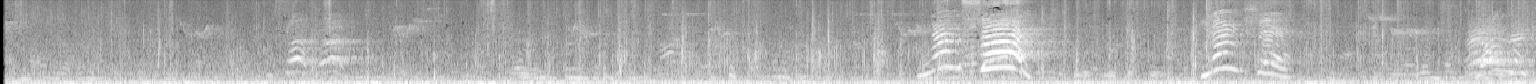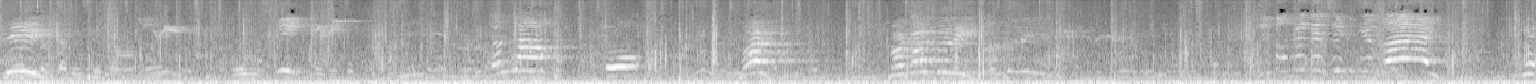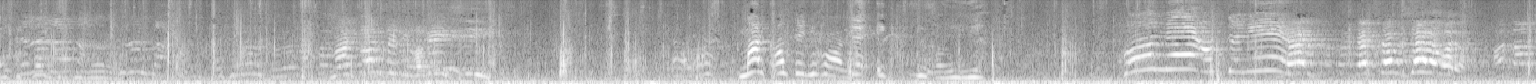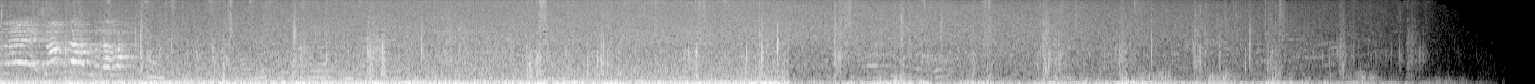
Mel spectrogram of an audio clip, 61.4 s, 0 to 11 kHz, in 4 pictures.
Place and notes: equipment used: Edirol R-09
Cub scouts ascending Mont Royal
Montreal, QC, Canada, 18 June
